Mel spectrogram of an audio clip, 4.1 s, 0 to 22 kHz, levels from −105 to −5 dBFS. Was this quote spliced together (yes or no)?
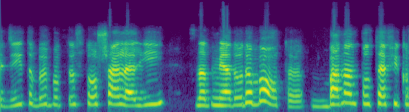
yes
